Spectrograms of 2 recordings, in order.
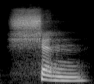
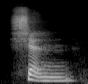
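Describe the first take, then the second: No difference in how they are said.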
